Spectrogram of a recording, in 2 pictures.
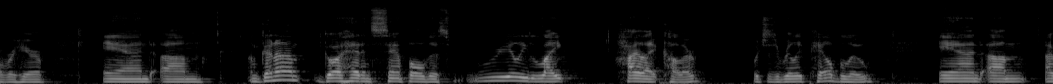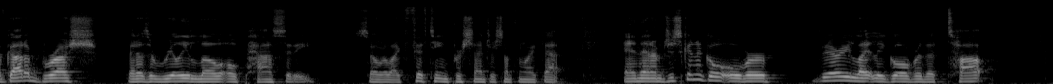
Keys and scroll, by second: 3.4 i, 6.6 b.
